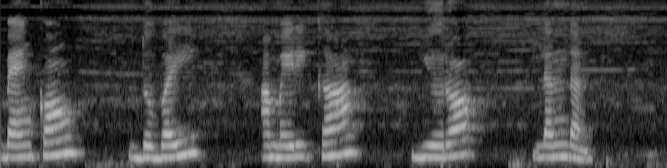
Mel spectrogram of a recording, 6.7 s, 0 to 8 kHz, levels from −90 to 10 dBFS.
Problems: constant background noise, echo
